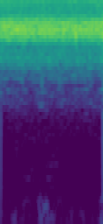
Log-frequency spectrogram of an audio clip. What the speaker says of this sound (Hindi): चलिए प्याज को हम अच्छे से भून लेते हैं।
